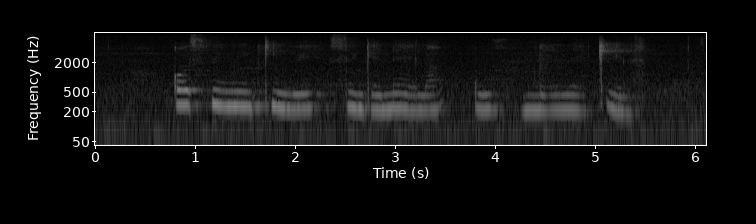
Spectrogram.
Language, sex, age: Zulu, female, 19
